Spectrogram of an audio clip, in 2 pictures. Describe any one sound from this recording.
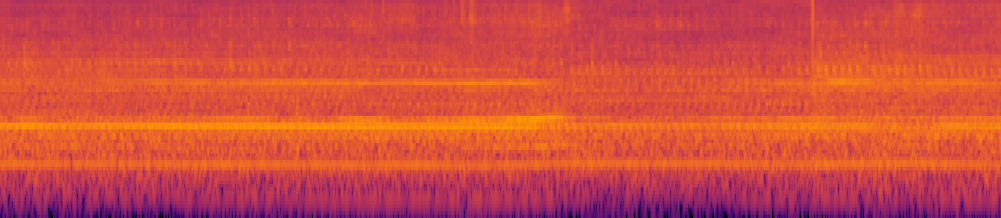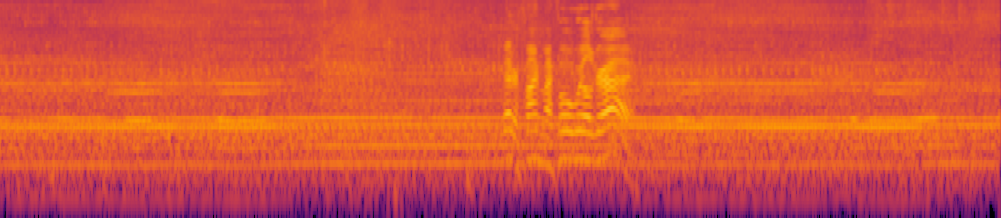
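A small tractor engine hums steadily nearby.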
